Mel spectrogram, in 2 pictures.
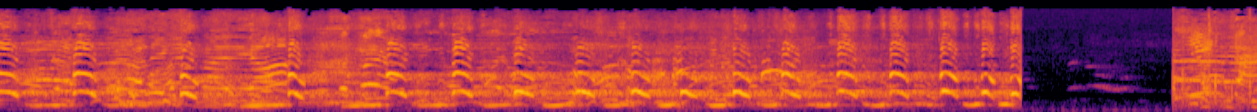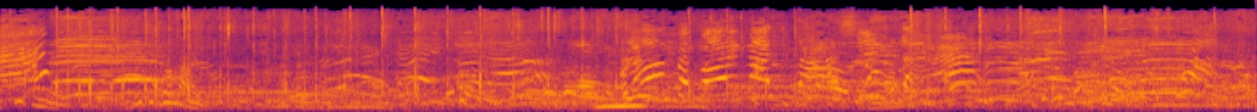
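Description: A siamang gives loud, rapidly repeated hooting barks, followed by a crowd chattering over further calls.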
